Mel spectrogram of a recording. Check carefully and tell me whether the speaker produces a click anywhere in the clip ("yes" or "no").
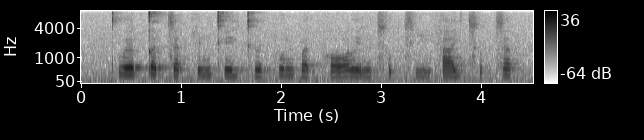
no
